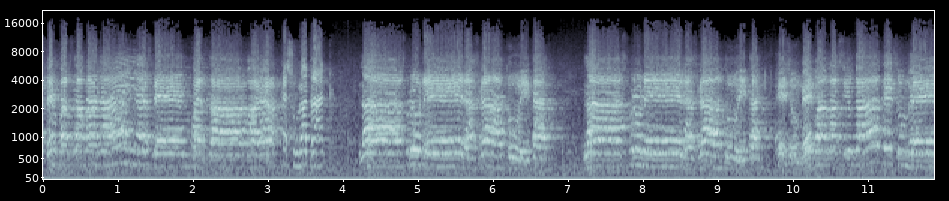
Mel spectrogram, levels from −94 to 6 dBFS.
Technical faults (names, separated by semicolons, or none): none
